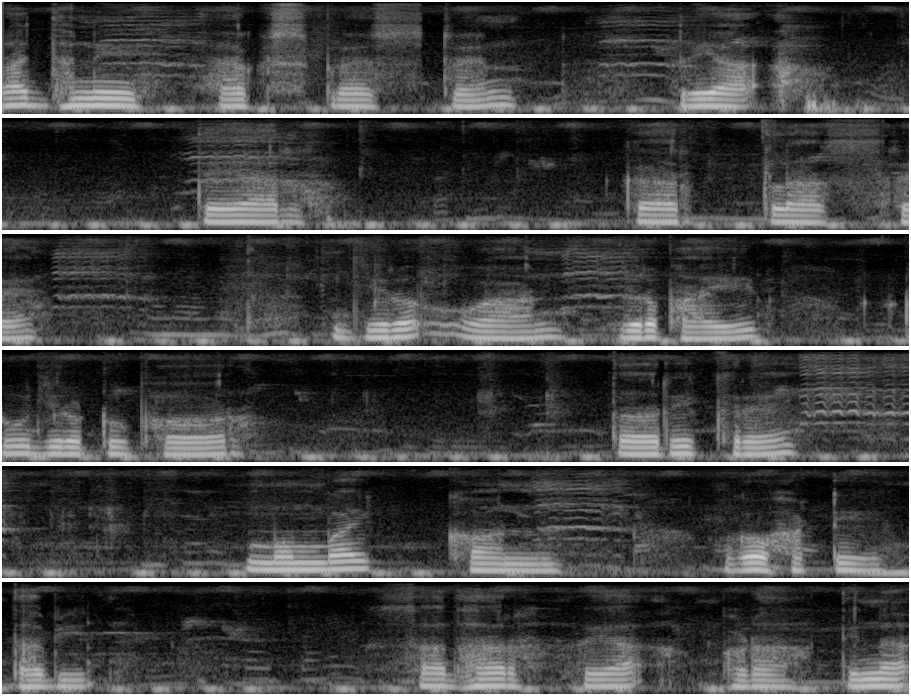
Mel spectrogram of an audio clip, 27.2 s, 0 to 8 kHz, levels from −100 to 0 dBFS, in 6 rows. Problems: constant background noise, background conversations at intervals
